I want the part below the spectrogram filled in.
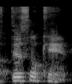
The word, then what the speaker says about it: Disselkamp: Disselkamp, yes.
